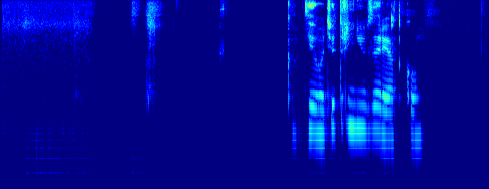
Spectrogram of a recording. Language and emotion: Russian, neutral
